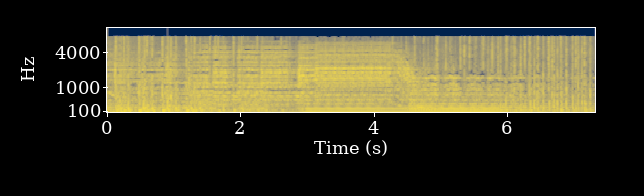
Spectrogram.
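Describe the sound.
Ridden horses' hooves clip-clop rapidly and continuously in a Western drama, a loud, busy patter over a dense, steady tonal backdrop for about seven seconds.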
